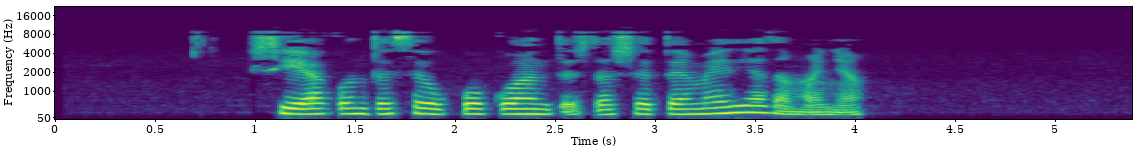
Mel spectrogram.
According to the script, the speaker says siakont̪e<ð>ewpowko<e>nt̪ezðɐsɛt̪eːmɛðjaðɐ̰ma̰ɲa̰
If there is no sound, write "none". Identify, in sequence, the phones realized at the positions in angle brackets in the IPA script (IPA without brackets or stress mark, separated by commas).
θ, a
